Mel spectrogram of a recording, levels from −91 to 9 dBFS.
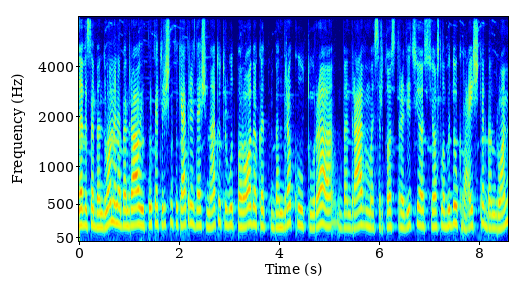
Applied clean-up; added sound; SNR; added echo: neural separator model SepFormer DNS4.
